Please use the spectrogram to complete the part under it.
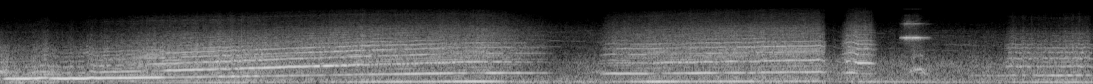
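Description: A racing car engine revs high, rising in pitch as it speeds up and dropping as it shifts gear.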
